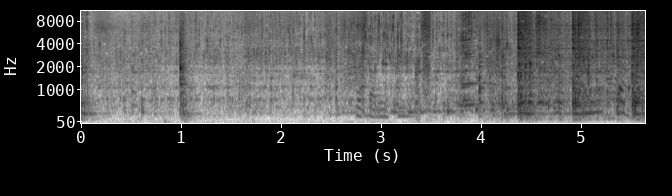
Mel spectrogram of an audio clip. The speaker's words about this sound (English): As well as school, you help your father to farm the family field and your mother to fetch water from the well.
